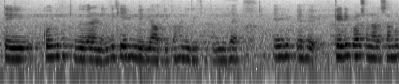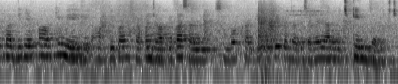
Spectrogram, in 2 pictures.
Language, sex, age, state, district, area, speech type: Punjabi, female, 18-30, Punjab, Barnala, rural, spontaneous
